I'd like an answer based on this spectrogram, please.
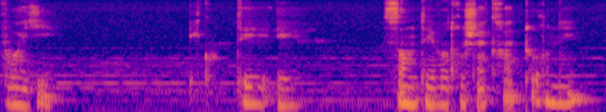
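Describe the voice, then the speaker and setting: A woman with a fairly low voice speaks very slowly, leaving long, frequent pauses. Her intonation stays fairly even while music plays in the background. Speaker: hypnotherapist. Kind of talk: sleep hypnosis session. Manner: slow, soothing.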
